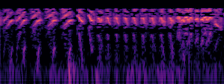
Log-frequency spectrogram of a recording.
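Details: Rapid, high twittering song of the grey seedeater, known as mochuelo, with slurred chirps tumbling into an evenly pulsed, chattering series.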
